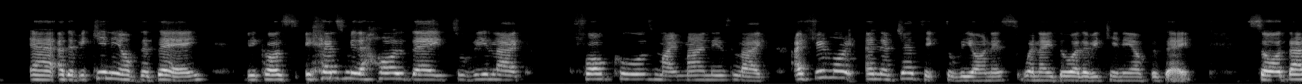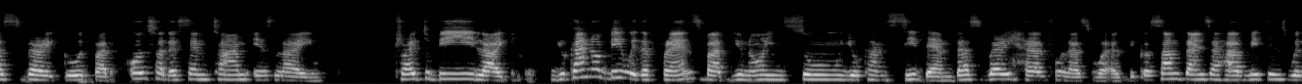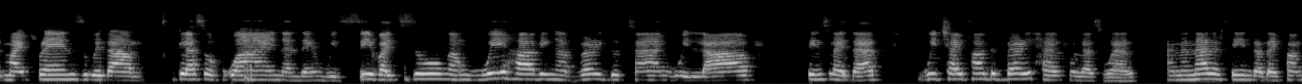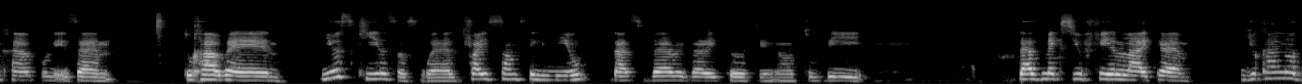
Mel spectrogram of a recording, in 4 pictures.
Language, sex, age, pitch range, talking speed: English, female, 30-49, 195-245 Hz, 170 wpm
